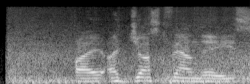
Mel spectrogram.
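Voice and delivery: loud distant call; shouting from afar. Real, not acted. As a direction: yell it across the beach. Shouting from far off.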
